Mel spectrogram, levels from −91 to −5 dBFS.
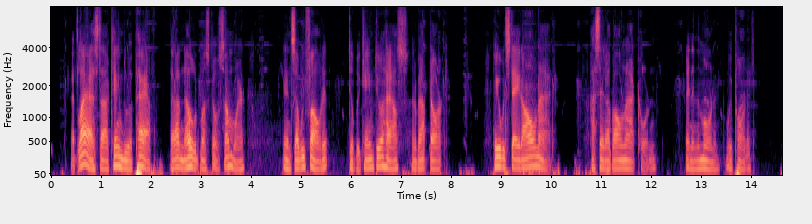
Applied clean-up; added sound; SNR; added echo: neural separator model SepFormer DNS4.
